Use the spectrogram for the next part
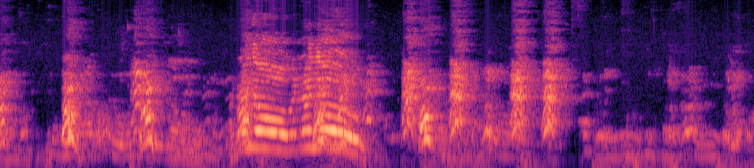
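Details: Village dogs pursuing wild boar on a traditional dog-and-spear hunt, giving irregular barks roughly every second, including a long wavering howl-like yelp, mixed with men's voices.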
